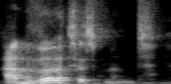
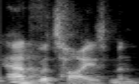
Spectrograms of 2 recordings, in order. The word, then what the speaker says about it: advertisement: out, you know, in its most lengthy form, for us, weirdly enough, it's advertisement. And for you, I suppose it'd be advertisement, wouldn't it? So it's both. You both change the emphasis and also the kind of the manner in which you say it, I suppose.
